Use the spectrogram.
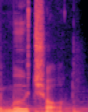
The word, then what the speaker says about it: mucho: Uh like you can stress moo cho like mucho, right? But you can also say mucho. So it could go like higher. The pitch can go higher. But as long as it's the stress is on the right syllable, it's okay.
